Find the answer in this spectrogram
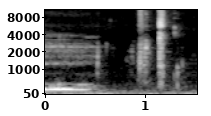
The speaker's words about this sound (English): Sucking. And slurping.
